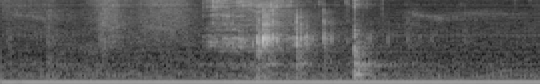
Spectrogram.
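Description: A few light clinks and taps on a ceramic plate as a hand presses a sandwich down on it. The sharpest clink comes about a second in, with a steady low hum underneath.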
